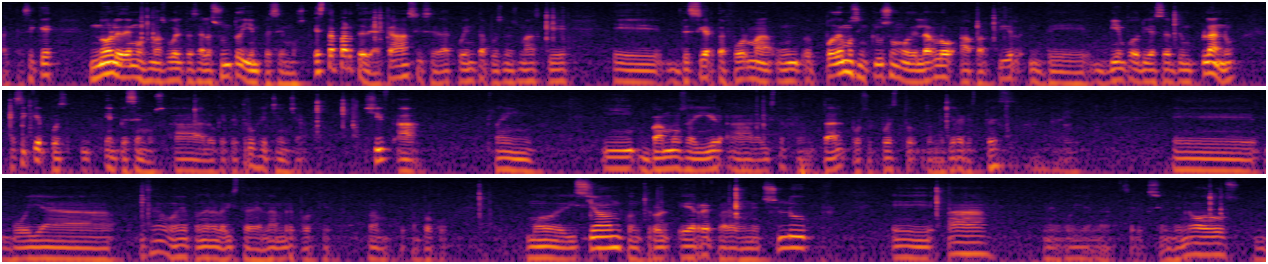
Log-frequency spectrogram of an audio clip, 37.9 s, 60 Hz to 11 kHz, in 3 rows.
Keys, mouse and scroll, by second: 1.3 alt+Tab, 3.7 alt+Tab, 5.4 alt+Tab, 9.8 alt+Tab, 10.4-10.8 scroll down 2, 12.4 shift+c, 13.1-13.5 scroll up 2, 13.8 scroll up 2, 14.3 shift+middle click, 14.9 shift+scroll up 2, 15.7 shift+a, 17.1 click, 19.8 KP_1, 20.9-21.6 scroll down 4, 21.8 shift+middle click, 22.5-23.2 shift+scroll up 4, 26.3 z, 28.3-29.3 middle drag, 29.7 Tab, 30.4 scroll up 2, 31.3 ctrl+r, 31.9 ctrl+click, 32.2 Escape, 34.2 a, 36.0 click, 37.0 b, 37.7-37.9 drag.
